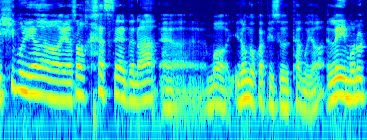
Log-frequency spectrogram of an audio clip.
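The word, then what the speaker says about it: ἐλεήμων: 엘레몬 이렇게 읽으시는 분도 있는데 이걸 좀 길게 애를 좀 길게 발음하셔서 그냥 그 유럽 사람들이나 미국 사람들 헬라어를 공부하는 사람들 엘레이몬 이렇게 읽어요.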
